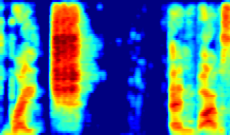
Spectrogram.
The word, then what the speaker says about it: Reich: say his own name it is R like a sh not a CH and if you don't remember Robert we used to call him Robert it's spelled like Reich re e i c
